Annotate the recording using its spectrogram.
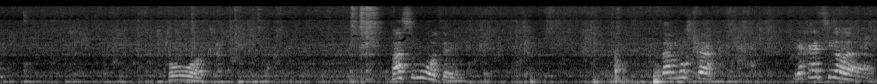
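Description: Water runs from a tap.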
